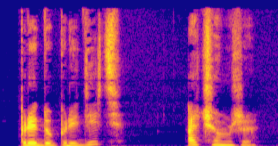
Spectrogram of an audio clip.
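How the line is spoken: Dry question, woman. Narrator (Russian): сухо спросила она

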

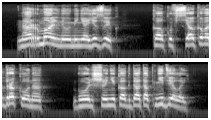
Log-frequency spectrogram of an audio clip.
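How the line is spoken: Growl. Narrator (Russian): Прорычал он

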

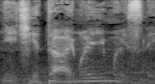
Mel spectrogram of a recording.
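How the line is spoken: Hissing. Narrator (Russian): зашипел Варк

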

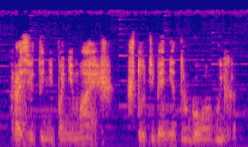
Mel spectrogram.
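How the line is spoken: Whispering. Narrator (Russian): зашептала

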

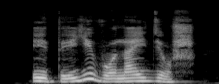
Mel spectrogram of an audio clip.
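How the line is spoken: Stern, through teeth. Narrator (Russian): сурово перебил меня декан, добавил сквозь зубы

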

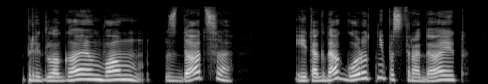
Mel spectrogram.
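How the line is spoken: Hesitant middle-aged man. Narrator (Russian): неуверенно выдал дяденька

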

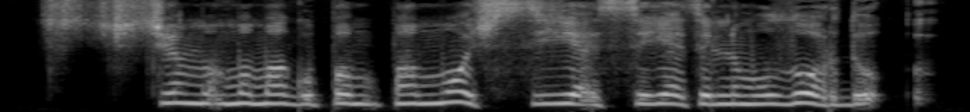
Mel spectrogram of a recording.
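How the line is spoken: Nervous stammering, hiccup. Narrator (Russian): Заикаясь, пролепетал мужчина и нервно икнул

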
